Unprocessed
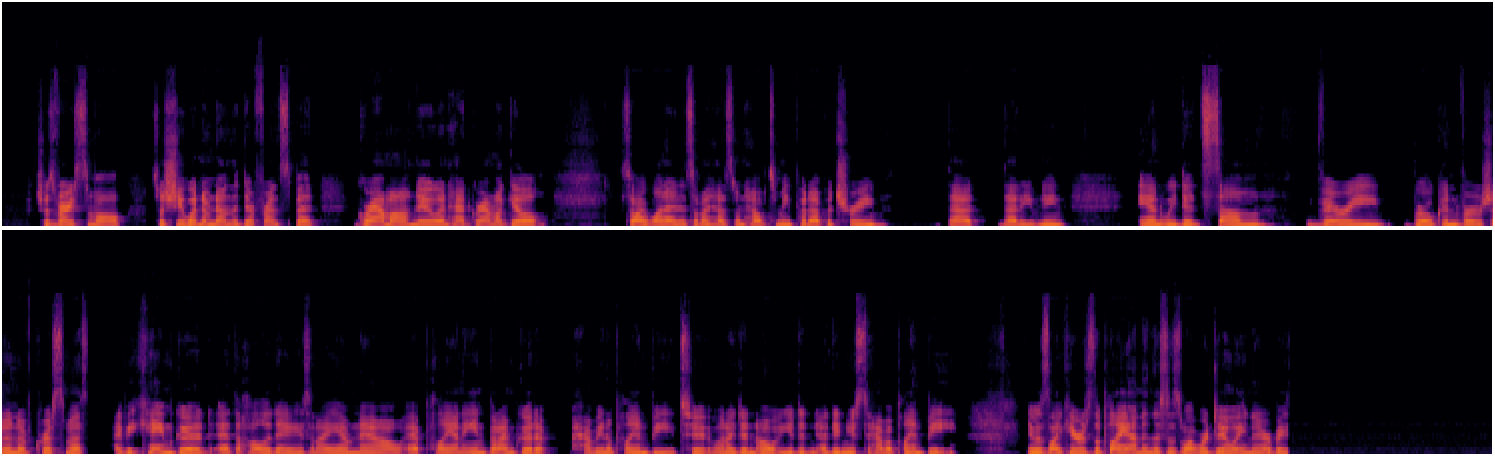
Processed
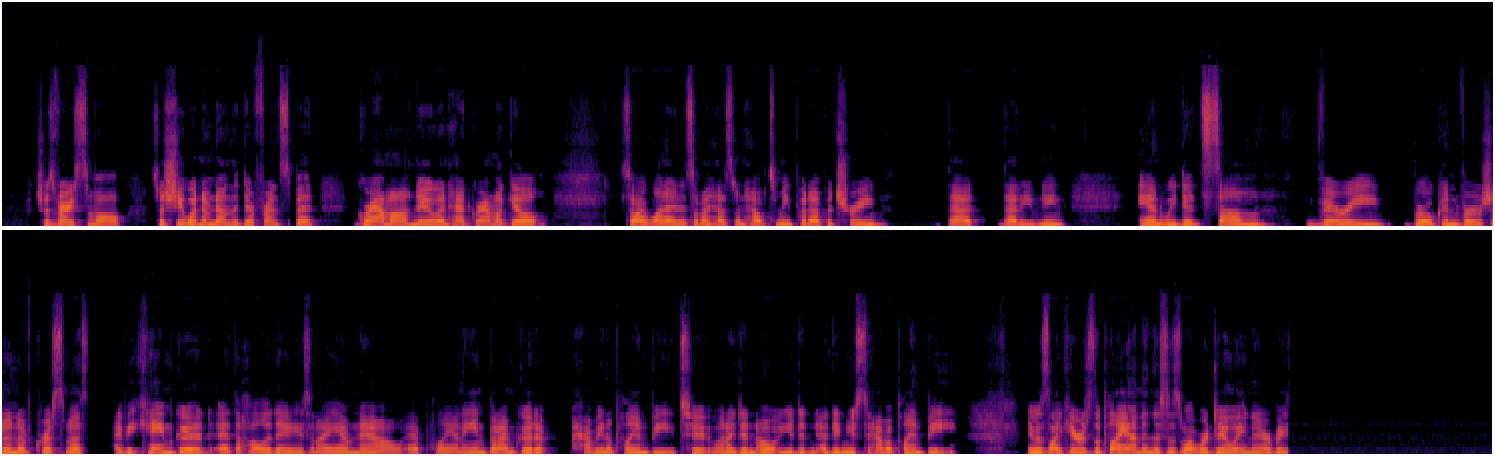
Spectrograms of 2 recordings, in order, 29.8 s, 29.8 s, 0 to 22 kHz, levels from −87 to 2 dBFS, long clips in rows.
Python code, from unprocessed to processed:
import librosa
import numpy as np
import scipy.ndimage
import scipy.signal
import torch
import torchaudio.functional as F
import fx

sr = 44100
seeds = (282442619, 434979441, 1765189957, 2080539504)

y = fx.spacing_loss(x, sr, db_at_10k=34, at=(18.7, 19.44), fade=0.02)
y = y * 10.0 ** (1.5 / 20.0)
